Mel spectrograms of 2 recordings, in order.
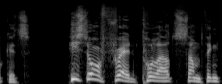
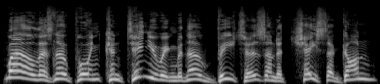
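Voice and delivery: ordinary delivery, nothing marked

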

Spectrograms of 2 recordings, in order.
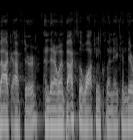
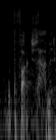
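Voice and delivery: unvoiced whisper of shock; whispering to yourself in shock; stunned whisper; 18 dB quieter than usual. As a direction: breathe it out in disbelief. Stunned after doctor's voicemail.

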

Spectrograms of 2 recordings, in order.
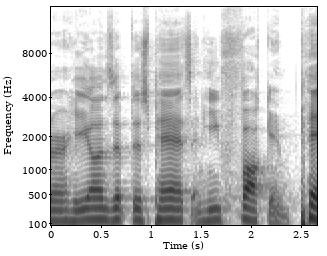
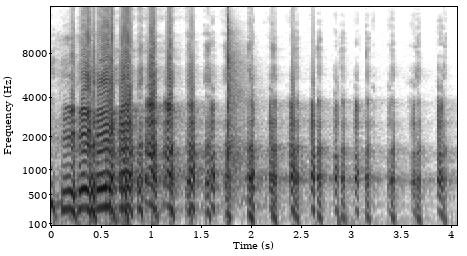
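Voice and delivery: high burst of laughter; long loud laugh; 11 semitones higher, 5 dB louder than usual. Real, not acted. Host cracking up after his joke. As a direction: crack up at the punchline.

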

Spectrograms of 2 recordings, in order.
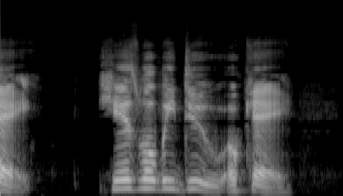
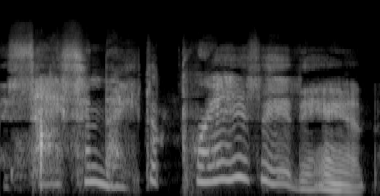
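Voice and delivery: hushed dramatic; 7 semitones higher, 8 dB quieter than usual. Acted.

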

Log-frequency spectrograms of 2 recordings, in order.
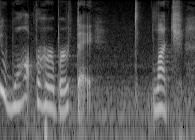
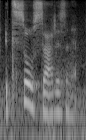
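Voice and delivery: ordinary delivery

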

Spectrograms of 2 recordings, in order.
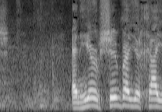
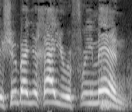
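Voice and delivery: higher and louder, a happy knock-and-tell; joyful announcement; 9 semitones higher, 5 dB louder than usual. Retold or imitated. The prophet happily announces freedom to Rishon ben Yochai, excited. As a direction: announce his freedom with glee. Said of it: "knock on the door and say".

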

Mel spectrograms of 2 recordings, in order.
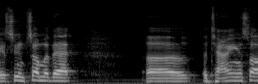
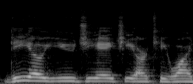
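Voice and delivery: ordinary delivery

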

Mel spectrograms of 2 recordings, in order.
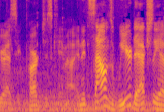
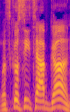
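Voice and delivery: put-on excited kid voice; 9 semitones higher, 10 dB louder than usual. Buddy voiced in story.

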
